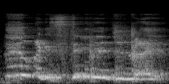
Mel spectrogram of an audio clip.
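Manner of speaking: barely getting it out for laughing; talking through a laughing fit. Real, not acted. Laughing while describing it.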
